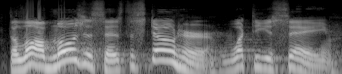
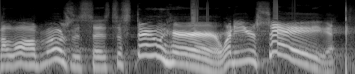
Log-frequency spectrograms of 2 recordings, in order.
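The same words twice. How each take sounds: First: It is read in the speaker's plain voice. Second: It is said in a put-on character voice.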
